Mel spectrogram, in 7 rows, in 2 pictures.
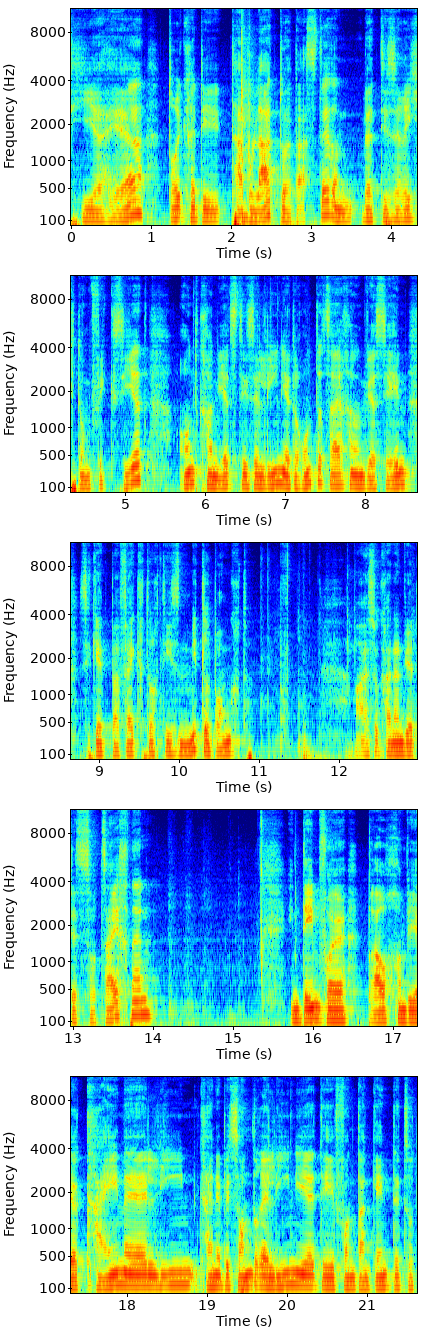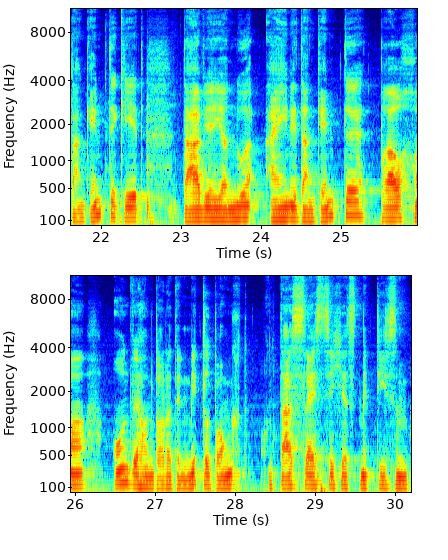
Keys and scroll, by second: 2.0 Tab, 12.0 Delete.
